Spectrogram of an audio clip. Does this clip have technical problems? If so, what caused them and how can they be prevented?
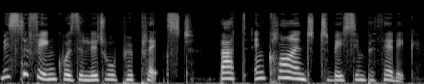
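No, no technical problems heard.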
